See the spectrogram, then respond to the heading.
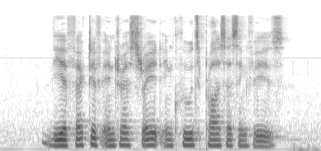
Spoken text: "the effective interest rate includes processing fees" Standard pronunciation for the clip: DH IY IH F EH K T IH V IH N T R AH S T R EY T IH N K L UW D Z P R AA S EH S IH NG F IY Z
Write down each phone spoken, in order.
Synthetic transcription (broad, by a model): DH IY IH F EH K T IH V IH N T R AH S T R EY T IH N K L UW D Z P R AA S EH S IH NG F IY Z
